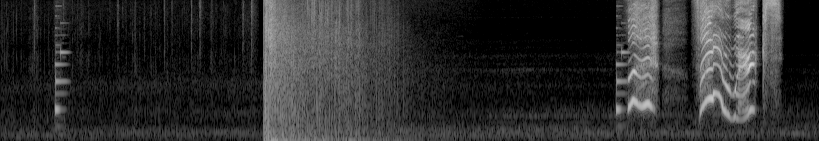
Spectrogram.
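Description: A sudden loud fireworks blast in the Genshin Impact video game, one heavy boom that rumbles and fades over about a second, set among quiet ambience with short character gasps and exclamations afterward.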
